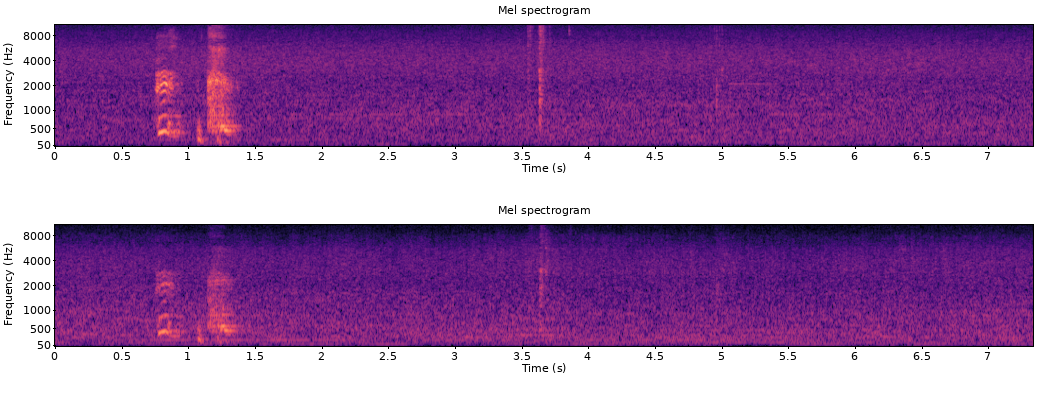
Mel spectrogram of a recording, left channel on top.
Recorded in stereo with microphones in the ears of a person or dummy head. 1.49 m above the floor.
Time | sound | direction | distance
0.8 | a sneeze | 60° left (ahead or behind) | 0.7 m
3.5 | crushing | 55° left (ahead or behind) | 2.0 m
